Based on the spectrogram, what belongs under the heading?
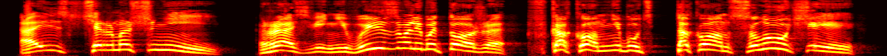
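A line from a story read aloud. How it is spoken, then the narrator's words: Sudden loud yell. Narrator (Russian): Завопил вдруг Иван Федорович, неизвестно для чего, вдруг ужасно возвысив голос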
